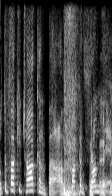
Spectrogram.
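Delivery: put-on heavy New England Boston accent. Retell Bill's answer to voice coaches teaching him the accent, imitating Bill's full-on Boston accent. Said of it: "he was full on accent".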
